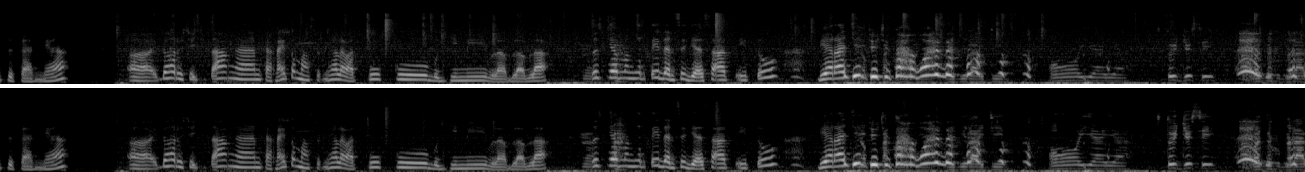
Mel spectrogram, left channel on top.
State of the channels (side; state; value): both; normal; correlation 0.71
